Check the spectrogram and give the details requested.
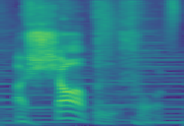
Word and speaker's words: Ashabenford: This is the capital of Mistledale in the Dale Lands, a Shaban fort. So four syllables, emphasis on the second, there's a pattern here.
